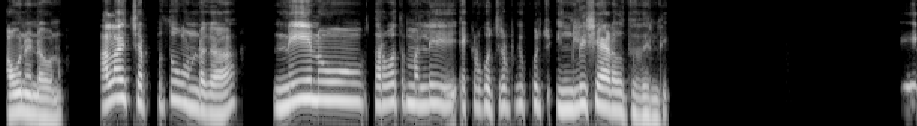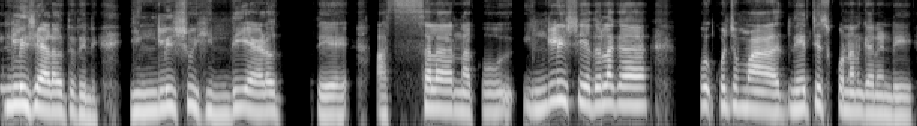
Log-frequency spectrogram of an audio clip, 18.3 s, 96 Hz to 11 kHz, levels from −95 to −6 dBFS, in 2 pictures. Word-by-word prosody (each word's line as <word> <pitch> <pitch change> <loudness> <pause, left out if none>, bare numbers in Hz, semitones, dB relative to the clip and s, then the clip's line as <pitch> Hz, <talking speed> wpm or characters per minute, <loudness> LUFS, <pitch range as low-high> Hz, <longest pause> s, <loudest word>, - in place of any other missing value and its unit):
అవునండి 160 -2 +1
అవును. 130 0 -5 0.5
అలా 275 +5 +6 0.2
చెప్తూ 225 +2 -6
ఉండగా, 170 -6 -1 0.7
నేను 260 +1 +6 0.5
తర్వాత 225 +3 -3
మళ్ళీ, 220 +2 -2 0.3
ఇక్కడికి 200 0 -9
వచ్చినప్పటికి 205 +3 -10
కొంచెం 210 - -8
ఇంగ్లీష్ 195 +3 0
యాడ్ 195 -2 +4
అవుతదండి. 145 -4 -6 2.5
ఇంగ్లీష్ 215 -1 +5
యాడ్ 175 -1 +7
అవుతుందండి. 155 -5 -2 0.4
ఇంగ్లీషు, 180 +5 +1 0.2
హిందీ 155 +3 -2
యాడ్ 165 -1 +2
అవుతే, 145 0 -5 0.6
అస్సల 190 +6 -1 0.3
నాకు 165 0 -5 0.5
ఇంగ్లీష్ 235 +6 +2
ఏదోలాగా 215 +1 +2 0.7
కొ 210 - 0
కొంచెం 205 0 -1
మా 185 - +6 0.4
నేర్చేసుకున్నాను 185 -2 -1
కానండి, 150 -2 -1
190 Hz, 100 wpm, -22 LUFS, 165-215 Hz, 2.5 s, యాడ్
